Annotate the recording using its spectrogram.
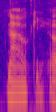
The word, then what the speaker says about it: Naoki: Naoki.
